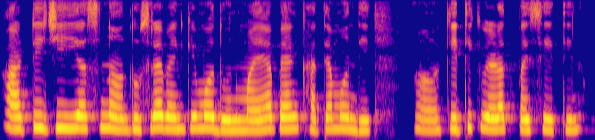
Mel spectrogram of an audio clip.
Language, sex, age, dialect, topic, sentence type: Marathi, female, 18-24, Varhadi, banking, question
